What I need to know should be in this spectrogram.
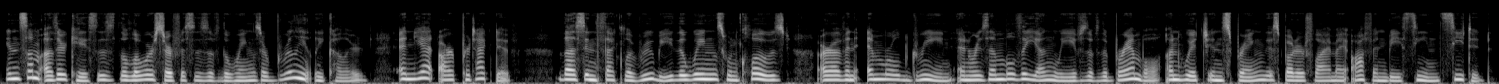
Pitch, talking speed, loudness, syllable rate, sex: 200 Hz, 195 wpm, -16 LUFS, 5.6 syllables/s, female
